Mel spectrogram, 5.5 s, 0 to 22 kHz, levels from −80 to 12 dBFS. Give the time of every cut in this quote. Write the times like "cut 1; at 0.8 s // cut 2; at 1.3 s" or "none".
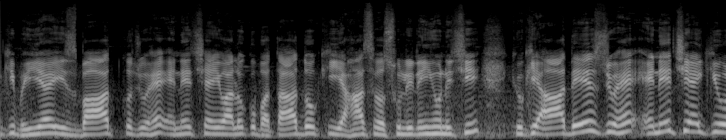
none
